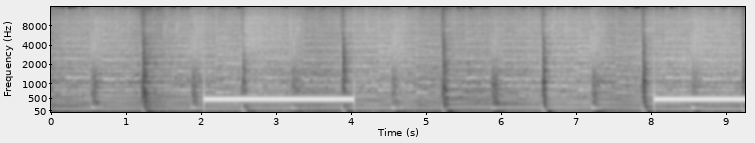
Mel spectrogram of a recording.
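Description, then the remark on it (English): A phone's outgoing ringback tone on a call placed from his daughter's number purrs twice, each steady two-second ring separated by a long pause, sounding loud over quieter background music. “It's going to keep ringing because he's not going to block his daughter's number.”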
